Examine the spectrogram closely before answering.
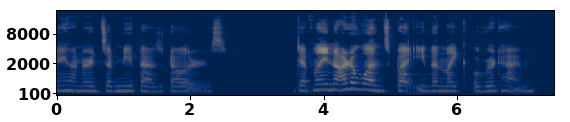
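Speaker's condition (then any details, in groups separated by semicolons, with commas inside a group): Friedreich's ataxia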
